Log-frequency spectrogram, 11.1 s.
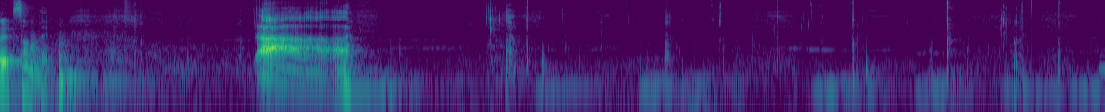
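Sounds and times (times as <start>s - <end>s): soft wet chewing: 4.6s - 11.0s.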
